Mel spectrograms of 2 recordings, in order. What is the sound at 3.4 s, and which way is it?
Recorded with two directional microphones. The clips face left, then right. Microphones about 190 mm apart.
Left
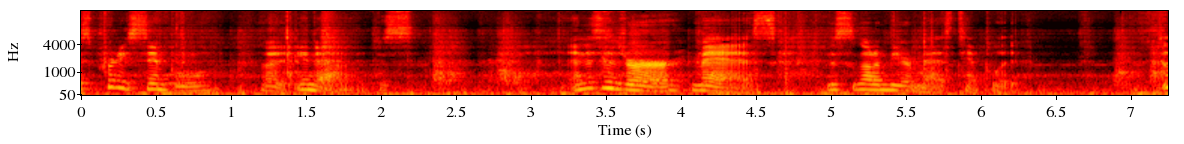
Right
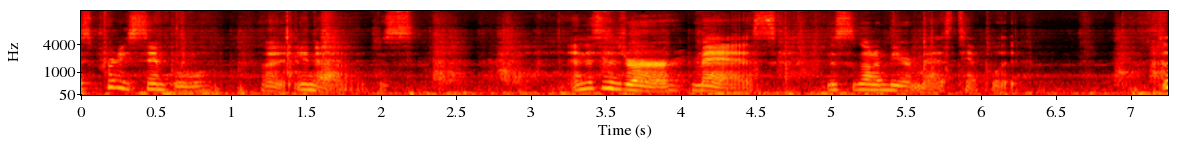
Speech, 30° right (ahead or behind).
